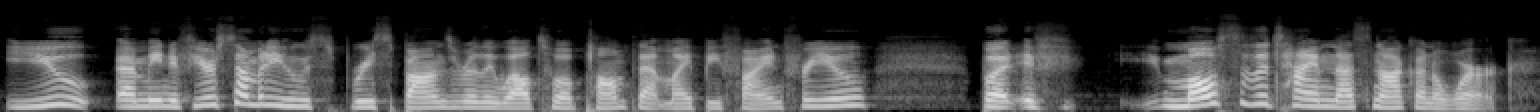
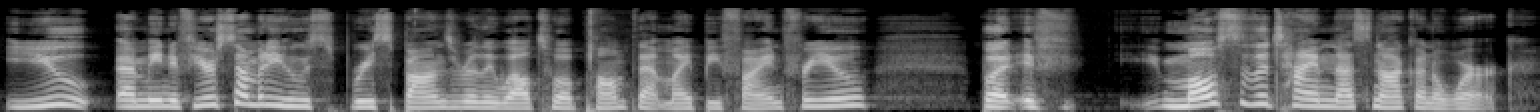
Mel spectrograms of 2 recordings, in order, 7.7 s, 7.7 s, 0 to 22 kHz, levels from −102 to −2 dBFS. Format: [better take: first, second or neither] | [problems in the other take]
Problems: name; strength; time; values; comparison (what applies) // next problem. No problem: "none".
second | muffled; very; fading above 3 kHz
